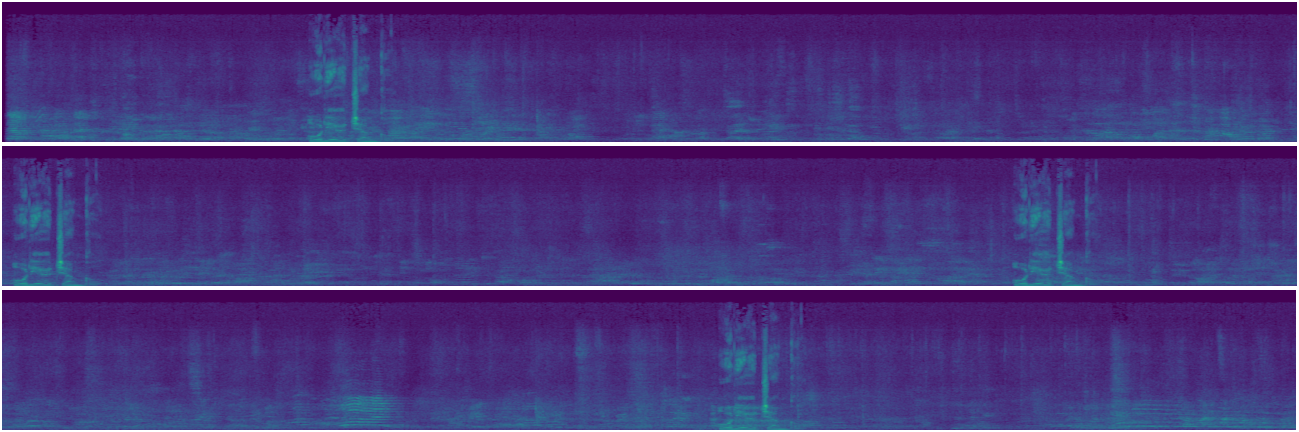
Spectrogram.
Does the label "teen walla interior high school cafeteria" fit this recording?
Yes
